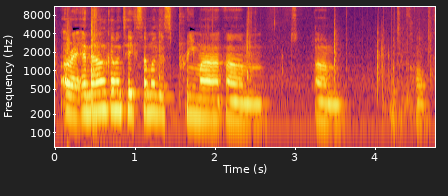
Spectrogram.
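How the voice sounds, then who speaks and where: A man's voice: high-pitched, normal speed, slight background noise. A man with a Mexican American accent demonstrating a craft project live, chatty and easygoing with frequent ums. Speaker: craft instructor.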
